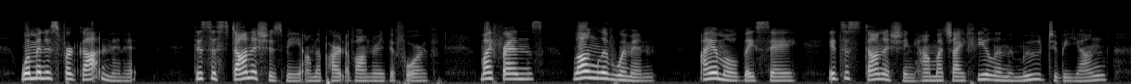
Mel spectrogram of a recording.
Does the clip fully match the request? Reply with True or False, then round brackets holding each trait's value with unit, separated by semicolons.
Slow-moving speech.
False (190 wpm)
